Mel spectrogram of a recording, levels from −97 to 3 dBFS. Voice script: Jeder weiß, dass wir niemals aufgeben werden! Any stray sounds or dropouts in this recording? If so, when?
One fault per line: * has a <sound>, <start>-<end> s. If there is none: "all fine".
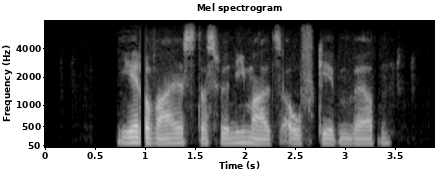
* has a dropout, 0.9-1.0 s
